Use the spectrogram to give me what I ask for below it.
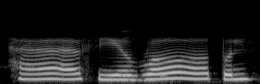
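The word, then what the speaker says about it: حافظات: Hafitatun Ulangi lagi Bu, mohon maaf. hafitatun Nah, ini huruf uwo, bukan po tapi uwo, ada titiknya. Hafizatun. hafizatun Betul, Masya Allah.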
